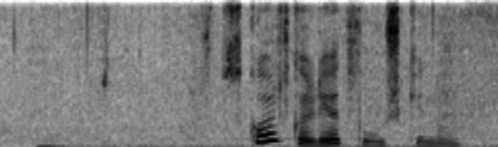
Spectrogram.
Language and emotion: Russian, sad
